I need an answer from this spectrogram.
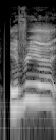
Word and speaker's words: Ivrea: Ivrea, Italy.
